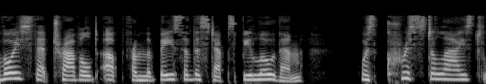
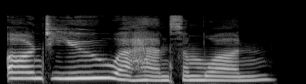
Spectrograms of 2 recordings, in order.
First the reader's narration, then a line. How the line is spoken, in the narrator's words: she said to Legend in that same hypnotic voice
